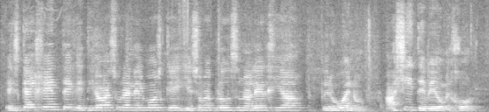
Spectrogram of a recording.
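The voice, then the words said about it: Wolf mimicking a grandmother's voice. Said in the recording (Spanish): “poniendo una voz parecida a la de la abuela.”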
